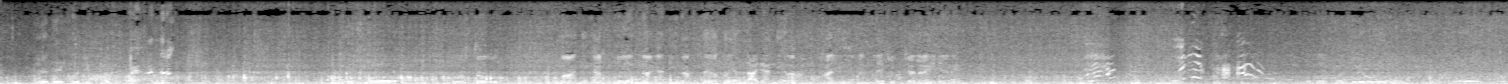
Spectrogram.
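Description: Muddy floodwater splashes and rushes against the side of a moving vehicle.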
